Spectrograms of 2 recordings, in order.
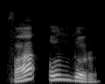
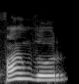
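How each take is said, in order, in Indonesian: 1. Kedua kata ini diucapkan terpisah. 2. Kedua kata ini disambung jadi satu. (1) "kalau dipisah" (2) "di wasol"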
